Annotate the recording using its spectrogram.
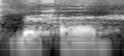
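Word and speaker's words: Bexar: You guys call it bear, pronounce it bear, like Bear, but I think in Spanish it's Bejar.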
